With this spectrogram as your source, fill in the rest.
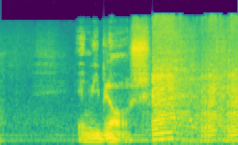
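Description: An older man speaks calmly up close.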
